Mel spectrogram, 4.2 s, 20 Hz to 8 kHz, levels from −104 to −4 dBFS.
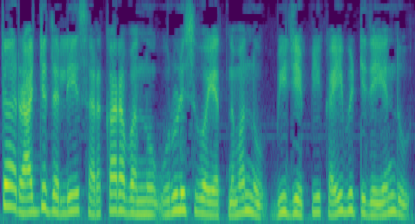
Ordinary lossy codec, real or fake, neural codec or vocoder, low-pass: none; real; none; none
